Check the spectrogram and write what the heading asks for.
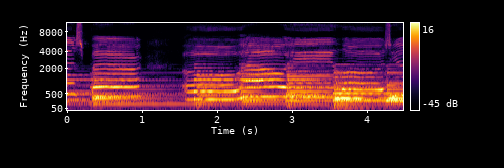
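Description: A young girl singing a simple gospel song solo into a microphone over instrumental backing music, holding long notes with a short break in her singing about a second in.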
